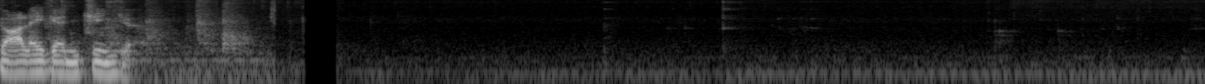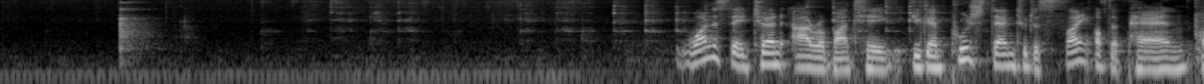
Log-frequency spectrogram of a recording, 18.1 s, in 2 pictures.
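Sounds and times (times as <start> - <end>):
garlic sizzling in oil: 2.8 - 16.8.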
